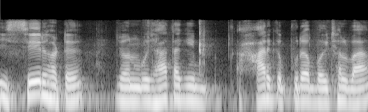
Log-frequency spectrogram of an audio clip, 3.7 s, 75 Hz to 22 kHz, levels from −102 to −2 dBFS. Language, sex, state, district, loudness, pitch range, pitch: Bhojpuri, male, Bihar, Muzaffarpur, -16 LUFS, 130-145 Hz, 135 Hz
